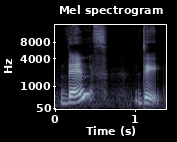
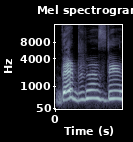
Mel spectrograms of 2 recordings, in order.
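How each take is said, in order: First: The d and middle syllable are dropped. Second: The d and middle syllable are pronounced. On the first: The speaker calls it right. "डी ... इसे हमें इस तरीके से बोलना है" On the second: The speaker calls it wrong. "वेडनेसडे नहीं होता, बिल्कुल गलत है"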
